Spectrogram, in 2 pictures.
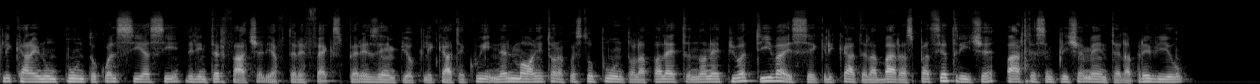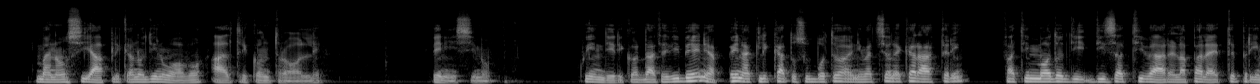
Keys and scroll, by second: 10.0 space, 17.7 super+z.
